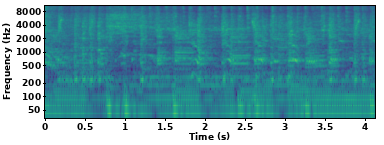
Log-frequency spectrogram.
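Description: Live band playing an instrumental groove, the drum kit to the fore with snare and kick hits and a steady bass line underneath, and pitched instrumental lines above.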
